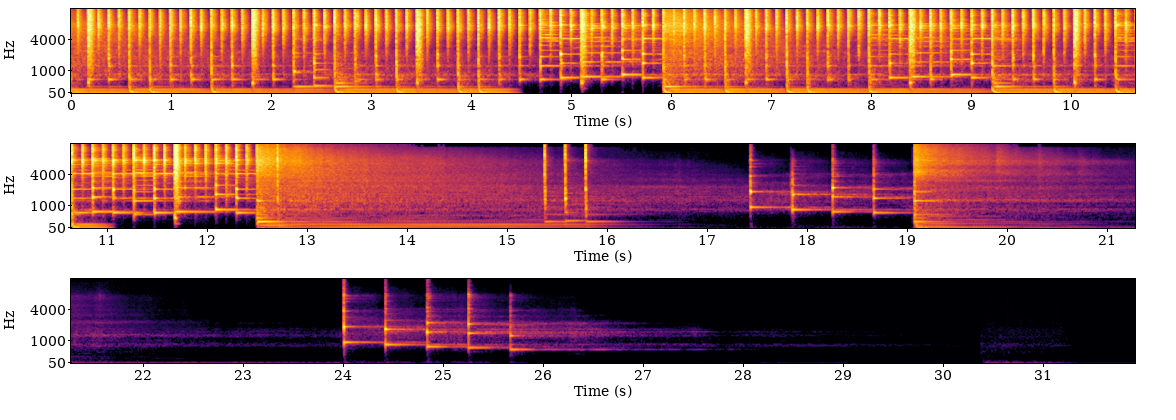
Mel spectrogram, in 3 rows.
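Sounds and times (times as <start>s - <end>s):
hi-hats: 0.0s - 17.4s, 19.1s - 23.0s.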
